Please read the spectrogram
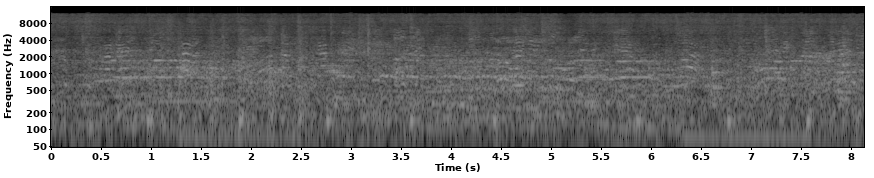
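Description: Busy indoor amusement-arcade din: background music with a steady beat under the chatter of many voices.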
